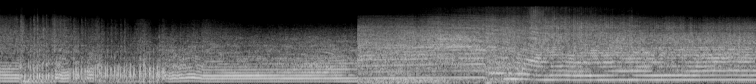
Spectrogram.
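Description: Rally car engines at high revs through corners, running at a high held pitch with sudden steps in pitch at gear changes, one car after another; the sound changes abruptly a little over three seconds in as a second car takes over.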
